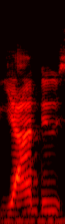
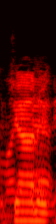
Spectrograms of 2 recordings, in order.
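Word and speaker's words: Jonnu: Yondu Smith? – Janu. It's Janu. It's Hard J. Hard J. – Janu Smith? Is that it? – Janu Smith, yes.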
